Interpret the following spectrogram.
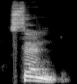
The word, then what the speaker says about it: scent: अगला शब्द है SCENT जिसका उच्चारण है सेंट और इसका अर्थ है खुशबू या इत्र।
